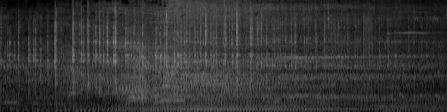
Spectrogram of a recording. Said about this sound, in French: Parmi ces conducteurs de KTM, Trois d'entre eux ont bien voulu faire parler leur monture. Écoutons la moto de Pape raconter sa journée dans les rues de Kaolac.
